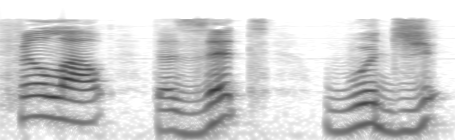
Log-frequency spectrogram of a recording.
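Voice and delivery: "Fill out, does it, would you" each joined; linked pairs. Shown as a demonstration. Teacher summing up linking, "Fill out, does it, would you" joined. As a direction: link fil-lout, da-zit, wu-joo. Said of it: "그래서 연음된다".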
